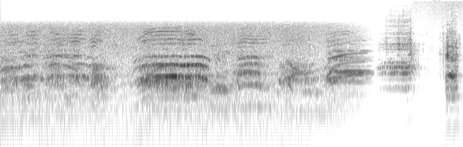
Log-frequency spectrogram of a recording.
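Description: A crowd of children chattering and calling out together, many high voices overlapping, with one longer held call about two seconds in. The voices cut off abruptly about five seconds in.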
